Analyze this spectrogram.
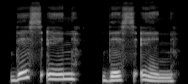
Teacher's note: The S sound at the end of this connects right to the I in the word in. So instead of this in, it sounds like the sin.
